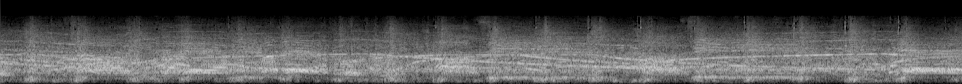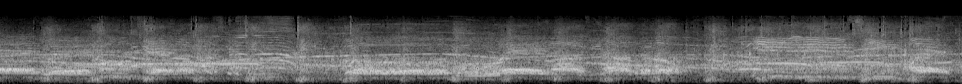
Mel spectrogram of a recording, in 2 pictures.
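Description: A large crowd cheering and shouting, many voices overlapping, with high calls that rise and fall.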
